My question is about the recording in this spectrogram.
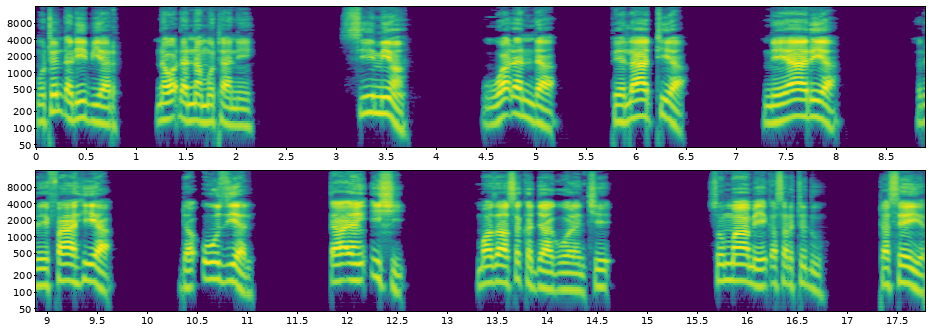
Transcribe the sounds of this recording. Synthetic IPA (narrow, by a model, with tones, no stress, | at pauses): mʊ˨tʊ˦˨ɗɐ˨ɽiː˦bɪ˨jɐ˦r | na˨wɐ˦ɗɐ˨nːɐ˦mːʊ˦taː˨neː˦ | siː˦mɪ˦jɔ˨n | wɐ˦ɗɐ˨nda˨ | pɛ˨laː˦tɪ˦ja˨ | ne˨jaː˦ɾɪ˦ja˨ | ɾeː˨ɸaː˦ɦɪ˦ja˨ | da˨ʔuː˦zɪ˦jɐ˨l | j̰ʼaː˦jɐ˦ŋʔɪ˦ʃiː˨ | mɐ˦zaː˦sʊ˦ka˨d͡ʒaː˨ɡoː˨ɾɐ˨nt͡ʃeː˦ | sʊ˦mːaː˦meː˨kʼɐ˦sɐ˦rtʊ˦duː˨ | ta˦seː˦jɪ˨r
